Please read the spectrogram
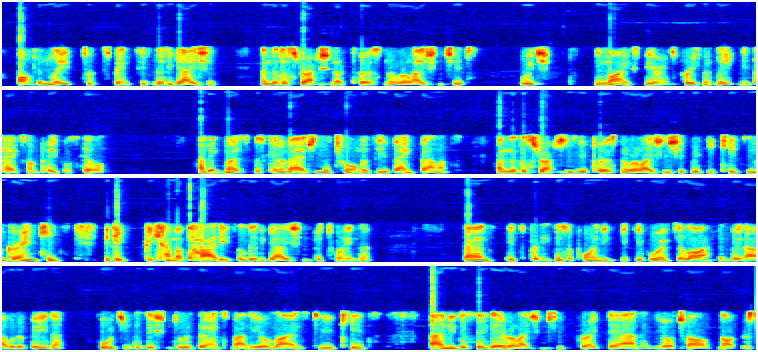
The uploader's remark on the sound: Phone interview.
